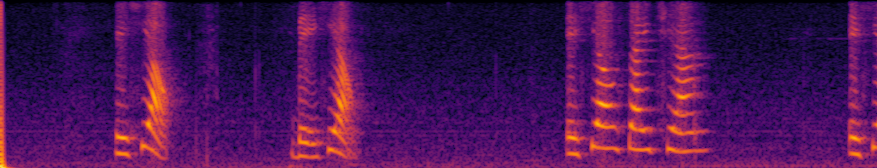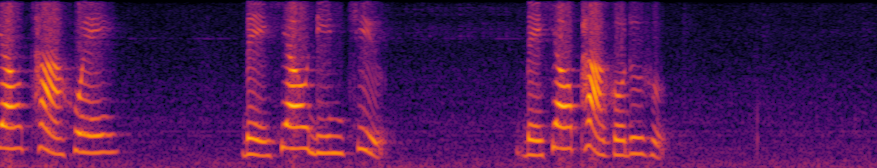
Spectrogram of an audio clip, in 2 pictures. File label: Taiwanese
